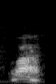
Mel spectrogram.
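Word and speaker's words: quoth: It like rhymes with. It's rhymes with oath.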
